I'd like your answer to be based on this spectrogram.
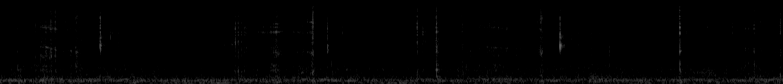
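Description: A small, solid, rounded dry white soap bar is held in the hand and carved along its edge with a utility knife blade, dropping dry crumbly shavings. Quiet, bright scraping and cutting sounds repeat over a low steady hum, with occasional sharp crisp clicks as the blade bites through.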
